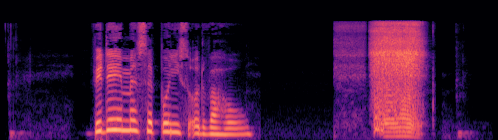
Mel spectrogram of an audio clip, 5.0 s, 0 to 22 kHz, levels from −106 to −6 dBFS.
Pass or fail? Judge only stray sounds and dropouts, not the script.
fail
